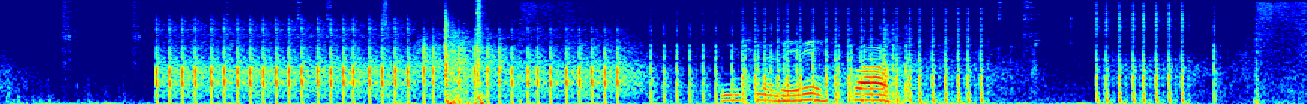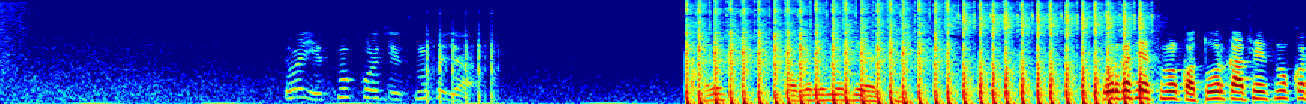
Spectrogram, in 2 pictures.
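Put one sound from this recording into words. Rapid automatic gunfire rattles in loud bursts.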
